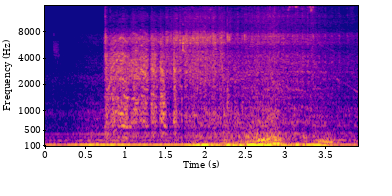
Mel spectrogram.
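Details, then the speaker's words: 1994 Ford Mustang GT convertible, crank no-start, being jump-started after the new battery was drained: steady low cranking churn that wavers but never catches; later fires and stalls, suspected vacuum leak or blowby. "We managed to kill our brand new battery trying to start this thing. So, we're going to jump start it and see if we can get it to fire."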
